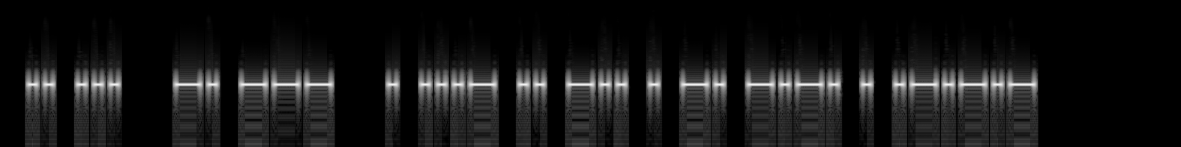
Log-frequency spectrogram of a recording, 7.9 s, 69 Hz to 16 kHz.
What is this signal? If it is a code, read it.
Morse code, heard as a keyed tone, about 22 wpm, 700 Hz. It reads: IS NO EVIDENCE.
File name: practice / 22wpm / Sentences with 4-Word Phrases - 22wpm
